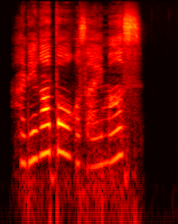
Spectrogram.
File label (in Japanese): ありがとうございます, kawaii voice; 挨拶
